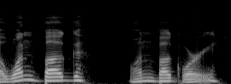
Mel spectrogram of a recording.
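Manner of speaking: ordinary delivery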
